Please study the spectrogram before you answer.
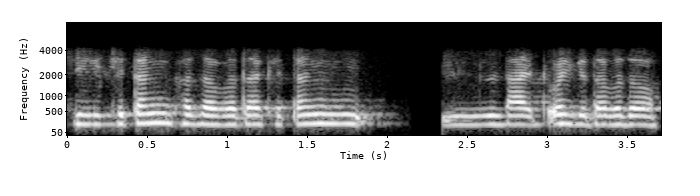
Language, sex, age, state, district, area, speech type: Manipuri, female, 45-60, Manipur, Churachandpur, rural, conversation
